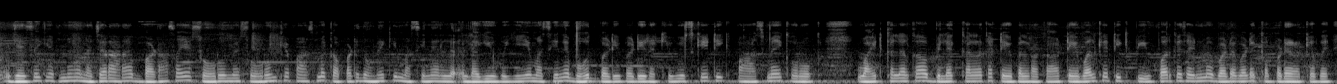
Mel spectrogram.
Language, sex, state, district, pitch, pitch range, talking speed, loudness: Hindi, male, Maharashtra, Chandrapur, 135 Hz, 130-150 Hz, 265 wpm, -22 LUFS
